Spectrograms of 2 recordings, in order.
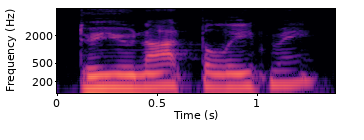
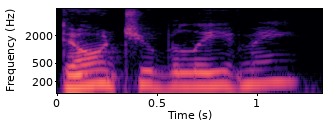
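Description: First: "not" stands out after the subject; emphasis on NOT. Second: Said in the usual way. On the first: Shown as a demonstration. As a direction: stress "not" in the split question. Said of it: "this puts an emphasis on the question". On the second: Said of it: "will split it up like this".

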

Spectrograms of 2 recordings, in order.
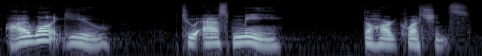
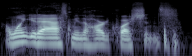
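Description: First: Measured phrases with pauses between them; God's invitation, delivered slowly and deliberately; slow, deliberate emphasis. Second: Said in the usual way. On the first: Retold or imitated. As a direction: lay it out slowly, piece by piece. Repeats God's words slowly for emphasis.

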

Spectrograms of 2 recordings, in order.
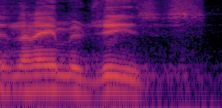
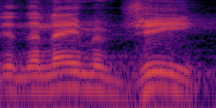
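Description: First: Said in the usual way. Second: "G" cut off short before the rest of the name; "In the name of G" with the name chopped off; clipped name. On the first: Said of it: "time to say the ziz". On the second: Shown as a demonstration. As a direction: stop dead on "G". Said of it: "don't even have time to say the ziz".

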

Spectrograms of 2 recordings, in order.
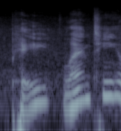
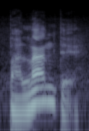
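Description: First: "Pay-lanti" slow, English "pay" with stress on PAY; mock misreading. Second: "pa'lante" with a Spanish "a" and a trilled-free "te" ending; Spanish pronunciation. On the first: Trying to read the HBO title, slow English "Pay-lanti". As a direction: drag out "Pay-lanti" as a puzzled English reader. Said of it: "I remember reading that". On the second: Realizing the title is Spanish, saying "pa'lante" natively. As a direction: say "pa'lante" the Spanish way, falling at the end. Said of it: "it's saying". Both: Shown as a demonstration.

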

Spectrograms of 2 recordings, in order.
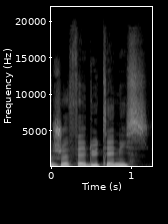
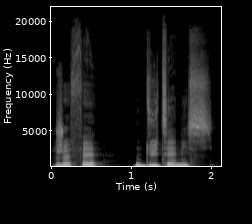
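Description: First: "je fais du tennis" said slowly in one smooth phrase; slow example, all in one breath; slow model sentence. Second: "Je fais", a pause, then "du tennis"; split into chunks. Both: Shown as a demonstration.

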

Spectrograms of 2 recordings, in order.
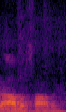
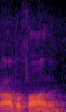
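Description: First: "Abba, Father" lower and softer, falling gently; heartfelt cry. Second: "Abba, Father" with a rising, asking tune; questioning call. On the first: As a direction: say "Abba, Father" low and quiet, as a sincere personal prayer. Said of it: "I cry out". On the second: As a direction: say "Abba, Father" as a question to the congregation, the end going up. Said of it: "Do you cry out". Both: Shown as a demonstration.

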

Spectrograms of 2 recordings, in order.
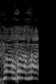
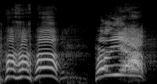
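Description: First: Mild mock chuckle of amused guests; easy imitated ha-ha-ha; imitated crowd laughter. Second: Loud, high forced laugh into a shout; hammed-up exasperated mock laughter, building louder; irritated fake laugh. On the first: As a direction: imitate a room laughing politely at a joke. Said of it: "everybody's like". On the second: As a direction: fake the laugh, then yell impatiently. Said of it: "I'm getting irritated".

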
